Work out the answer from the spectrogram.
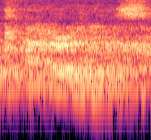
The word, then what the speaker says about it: Charon: Wretched souls walk this tortured path to board Charon's vessel. Oh. Yes, it's pronounced Acheron and Charon.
